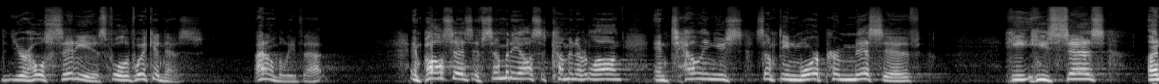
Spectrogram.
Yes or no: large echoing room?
yes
